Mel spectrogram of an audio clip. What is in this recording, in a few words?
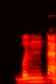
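"bentas", Malay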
